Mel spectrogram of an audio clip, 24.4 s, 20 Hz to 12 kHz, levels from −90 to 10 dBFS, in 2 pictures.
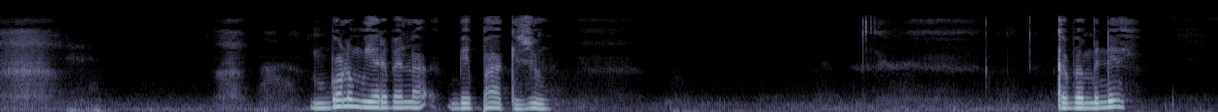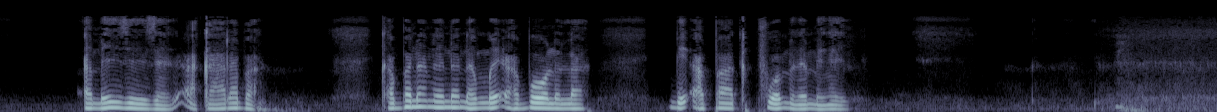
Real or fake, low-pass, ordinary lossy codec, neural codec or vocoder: fake; 7.2 kHz; MP3, 32 kbps; codec, 16 kHz, 8 kbps, FunCodec, trained on LibriTTS, 25 frames a second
